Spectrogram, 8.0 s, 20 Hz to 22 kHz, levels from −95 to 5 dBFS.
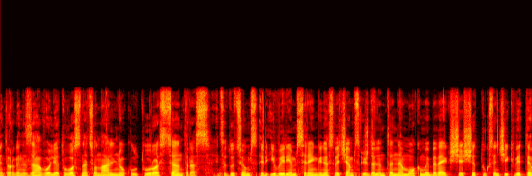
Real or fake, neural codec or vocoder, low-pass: real; none; 10.8 kHz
